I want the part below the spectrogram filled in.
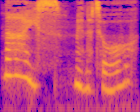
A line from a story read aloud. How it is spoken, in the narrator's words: said soothingly, slowly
